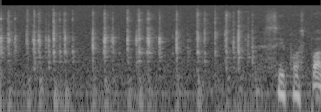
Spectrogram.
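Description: Fast typing on a computer keyboard: a quick run of key clicks that thins out near the end.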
